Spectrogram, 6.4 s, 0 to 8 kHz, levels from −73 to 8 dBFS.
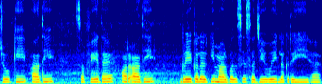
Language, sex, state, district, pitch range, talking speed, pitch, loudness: Hindi, female, Jharkhand, Ranchi, 245-260 Hz, 150 wpm, 255 Hz, -16 LUFS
